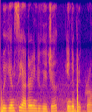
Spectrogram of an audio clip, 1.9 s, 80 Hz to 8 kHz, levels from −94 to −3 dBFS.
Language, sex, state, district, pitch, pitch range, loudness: English, female, Arunachal Pradesh, Lower Dibang Valley, 175 Hz, 165-190 Hz, -18 LUFS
